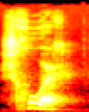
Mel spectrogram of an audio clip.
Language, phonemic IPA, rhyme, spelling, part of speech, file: Dutch, /sxuːr/, -uːr, schoer, noun, Nl-schoer.ogg
- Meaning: downpour, heavy rainshower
